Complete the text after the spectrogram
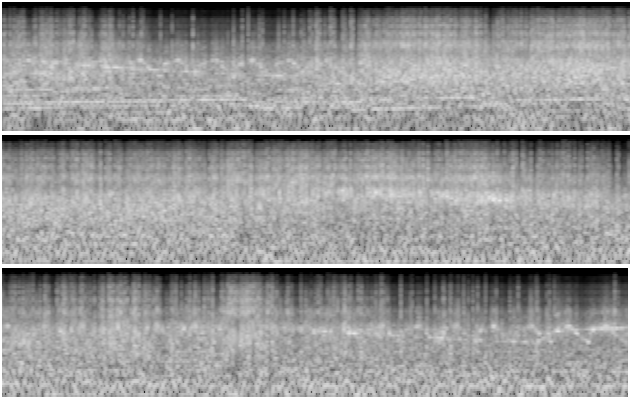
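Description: A police SUV's engine and tyres roar at highway speed.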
